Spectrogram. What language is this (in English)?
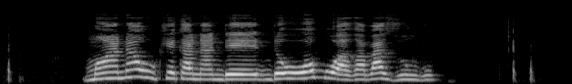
Taita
